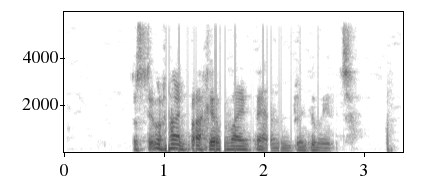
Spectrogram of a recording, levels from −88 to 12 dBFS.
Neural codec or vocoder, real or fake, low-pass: none; real; 5.4 kHz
